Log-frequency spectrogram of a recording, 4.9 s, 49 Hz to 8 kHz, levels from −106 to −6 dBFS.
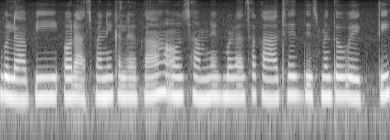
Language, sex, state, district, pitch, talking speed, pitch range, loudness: Hindi, female, Bihar, Lakhisarai, 240 Hz, 185 wpm, 235-245 Hz, -14 LUFS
